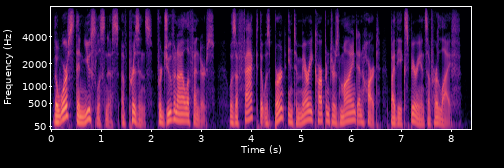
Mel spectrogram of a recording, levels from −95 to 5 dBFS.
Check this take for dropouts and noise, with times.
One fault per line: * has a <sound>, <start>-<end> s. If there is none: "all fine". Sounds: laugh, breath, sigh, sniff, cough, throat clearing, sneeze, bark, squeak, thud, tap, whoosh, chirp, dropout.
all fine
